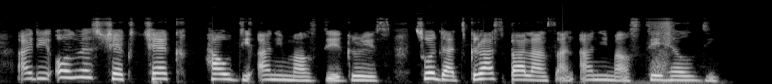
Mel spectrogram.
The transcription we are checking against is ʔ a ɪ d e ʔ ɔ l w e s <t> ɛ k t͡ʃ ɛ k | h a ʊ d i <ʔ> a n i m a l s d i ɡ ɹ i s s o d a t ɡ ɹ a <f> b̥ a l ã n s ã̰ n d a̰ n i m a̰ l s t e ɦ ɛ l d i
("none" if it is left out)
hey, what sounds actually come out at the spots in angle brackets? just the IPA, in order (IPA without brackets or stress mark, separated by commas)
t͡ʃ, ʔ, s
